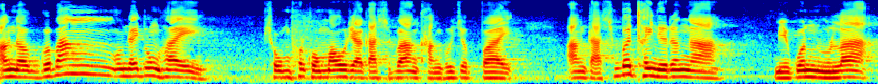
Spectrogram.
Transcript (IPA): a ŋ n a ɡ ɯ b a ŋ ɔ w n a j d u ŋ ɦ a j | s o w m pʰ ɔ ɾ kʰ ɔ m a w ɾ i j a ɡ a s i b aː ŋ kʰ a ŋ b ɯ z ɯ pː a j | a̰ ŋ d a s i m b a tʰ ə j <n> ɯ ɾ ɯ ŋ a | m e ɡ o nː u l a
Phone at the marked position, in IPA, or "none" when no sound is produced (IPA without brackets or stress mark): n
